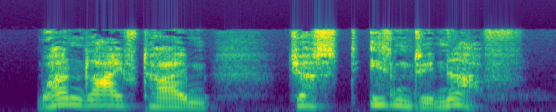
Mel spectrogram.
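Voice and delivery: ordinary delivery

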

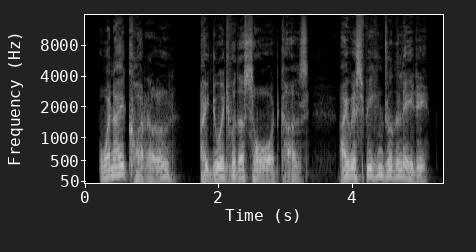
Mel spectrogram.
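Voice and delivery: usual speaking voice

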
